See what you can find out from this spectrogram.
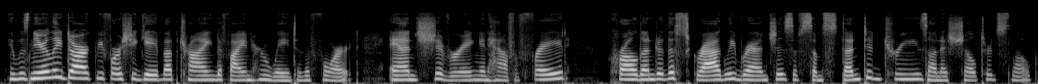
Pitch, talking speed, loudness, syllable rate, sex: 220 Hz, 195 wpm, -20 LUFS, 5.0 syllables/s, female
